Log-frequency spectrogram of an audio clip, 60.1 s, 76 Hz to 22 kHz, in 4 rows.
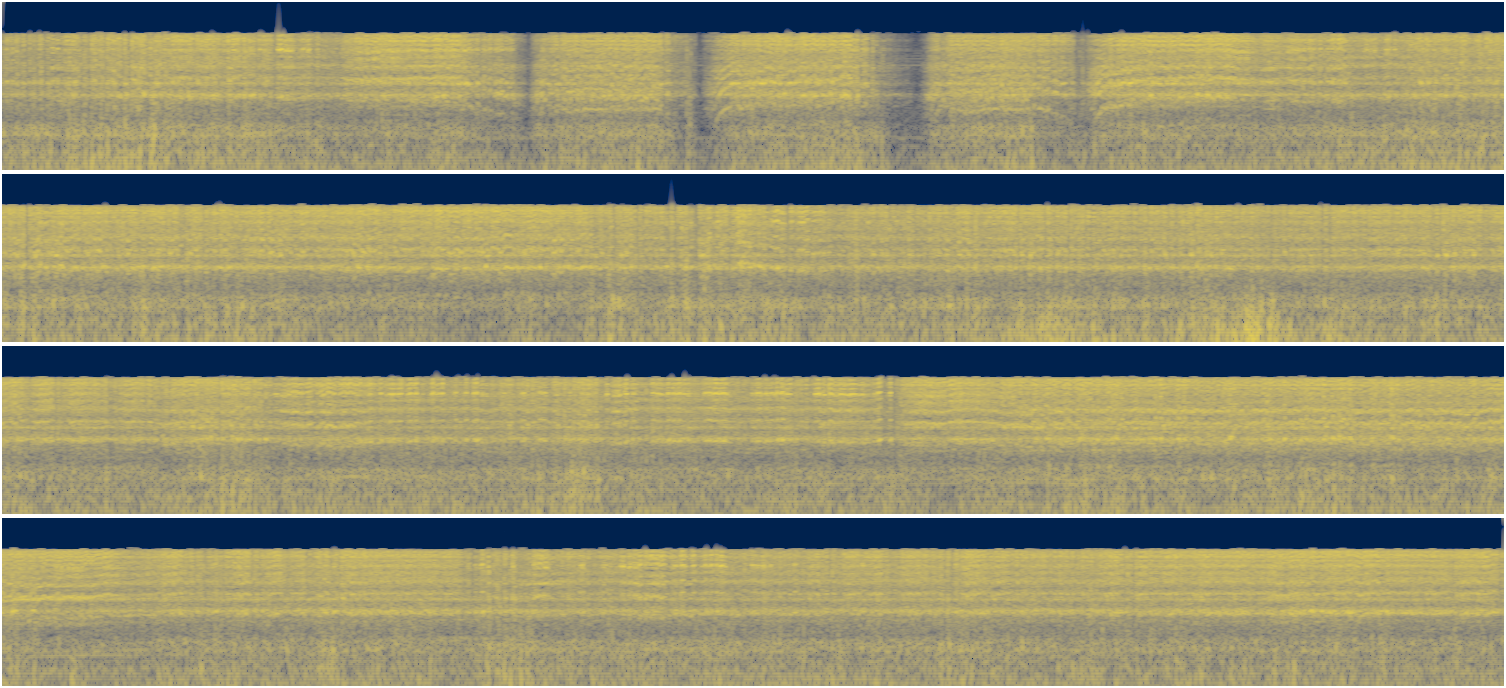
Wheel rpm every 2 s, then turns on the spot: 210, 220, 150, 120, 120, 120, 210, 230, 230, 220, 230, 240, 230, 230, 230, 230, 220, 230, 230, 220, 190, 190, 190, 220, 230, 230, 230, 230, 230, 230.
none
